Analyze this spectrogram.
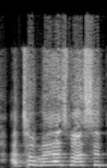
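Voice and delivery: usual speaking voice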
